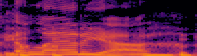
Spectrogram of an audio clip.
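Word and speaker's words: Hilaria: lot more I'm a lot more confusing than hararia baldon I can promise you that it's alaria say it right out yeah yeah you've just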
